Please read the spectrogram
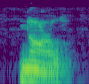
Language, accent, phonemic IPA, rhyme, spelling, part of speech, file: English, Southern England, /nɑː(ɹ)l/, -ɑː(ɹ)l, gnarl, noun / verb / adjective, LL-Q1860 (eng)-gnarl.wav
- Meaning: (noun) 1. A knot in wood; a knurl or a protuberance with twisted grain, on a tree 2. Something resembling a knot in wood, such as in stone or limbs; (verb) To knot or twist something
